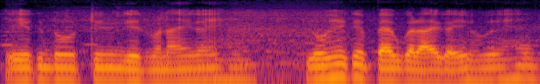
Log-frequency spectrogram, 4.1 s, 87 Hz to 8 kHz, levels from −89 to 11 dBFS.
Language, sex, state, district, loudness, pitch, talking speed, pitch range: Hindi, male, Madhya Pradesh, Katni, -18 LUFS, 105 Hz, 205 wpm, 100-115 Hz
